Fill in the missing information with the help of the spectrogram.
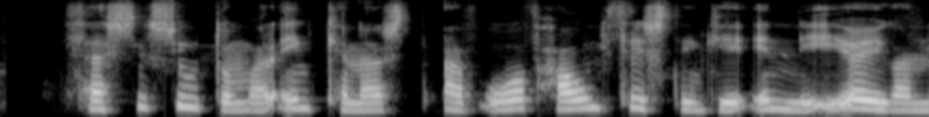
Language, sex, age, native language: Icelandic, female, 30-39, Icelandic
